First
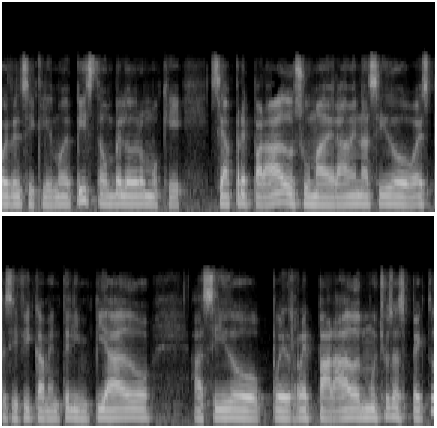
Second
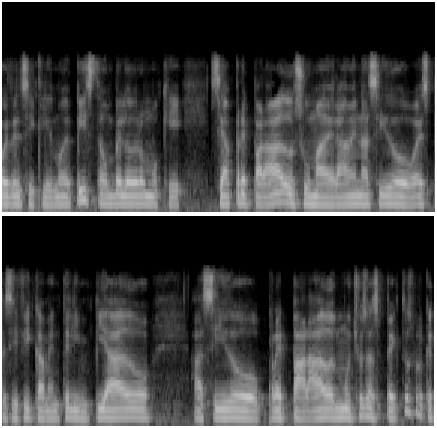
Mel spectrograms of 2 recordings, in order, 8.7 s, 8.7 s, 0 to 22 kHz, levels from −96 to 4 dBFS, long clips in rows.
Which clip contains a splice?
second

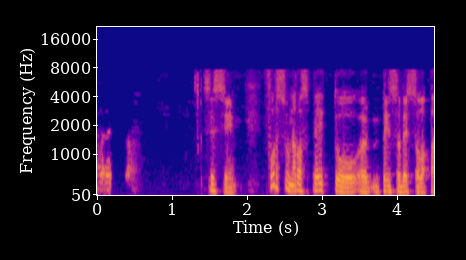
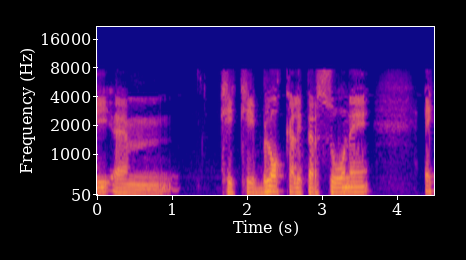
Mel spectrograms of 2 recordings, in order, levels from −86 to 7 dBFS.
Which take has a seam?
first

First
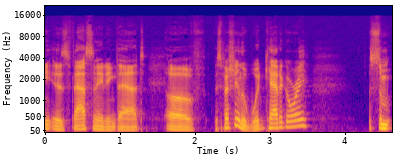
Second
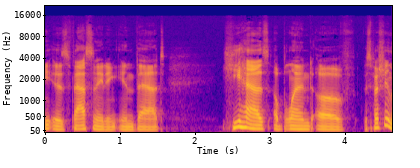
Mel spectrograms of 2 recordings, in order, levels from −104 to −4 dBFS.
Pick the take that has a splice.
first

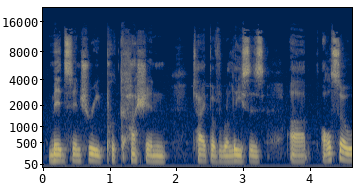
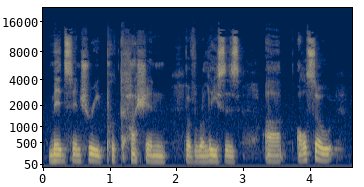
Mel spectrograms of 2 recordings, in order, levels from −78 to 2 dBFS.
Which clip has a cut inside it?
second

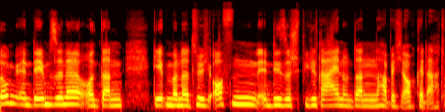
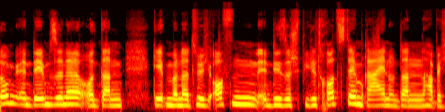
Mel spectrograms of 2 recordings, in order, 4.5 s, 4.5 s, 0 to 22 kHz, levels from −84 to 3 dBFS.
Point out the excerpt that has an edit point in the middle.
first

